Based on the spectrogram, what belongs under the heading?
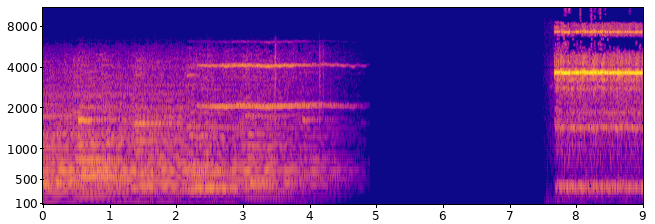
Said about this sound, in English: Ladies and gentlemen, the ringing of that phone bell brings you mystery, adventure.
